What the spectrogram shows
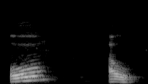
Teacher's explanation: कंठ और ओष्ठ दोनों से जिसका उच्चारण होता है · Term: कंठोष्ठ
